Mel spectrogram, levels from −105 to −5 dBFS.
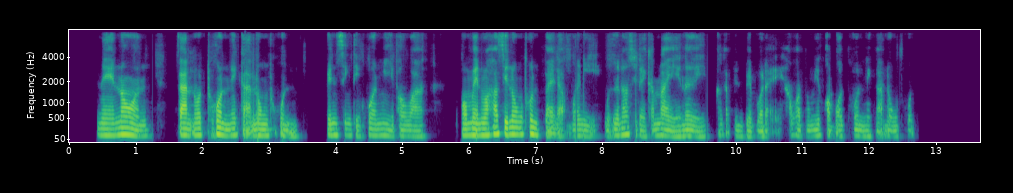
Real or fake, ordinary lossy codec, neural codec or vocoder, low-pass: fake; AAC, 48 kbps; codec, 16 kHz, 6 kbps, DAC; 7.2 kHz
